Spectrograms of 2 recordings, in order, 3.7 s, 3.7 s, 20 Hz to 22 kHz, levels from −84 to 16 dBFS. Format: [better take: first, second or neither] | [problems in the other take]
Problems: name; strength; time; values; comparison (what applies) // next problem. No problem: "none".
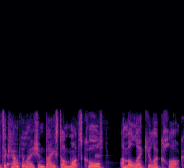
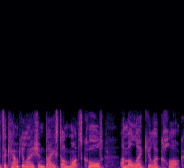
second | noise reduction (neural mask model DeepFilterNet 3)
